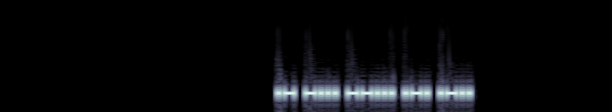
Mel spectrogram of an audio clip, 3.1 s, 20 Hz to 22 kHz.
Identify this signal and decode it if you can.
Morse code, heard as a keyed tone, about 64 wpm, 700 Hz. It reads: AB7RL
